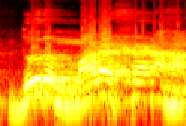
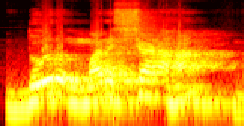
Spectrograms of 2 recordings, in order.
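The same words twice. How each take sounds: First: दुर्मर्षणः slow, with a retroflex ष clearly marked; correct pronunciation. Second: दुर्मर्षणः with the wrong sh sound; wrong pronunciation. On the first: Teacher modelling the correct Sanskrit pronunciation. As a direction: say दुर्मर्षणः slowly, crisp retroflex ष. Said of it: "ये सही उच्चारण है". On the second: Teacher showing the wrong Sanskrit pronunciation. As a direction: say दुर्मर्षणः with a plain s-like श. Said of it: "गलत उच्चारण है". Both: Shown as a demonstration.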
